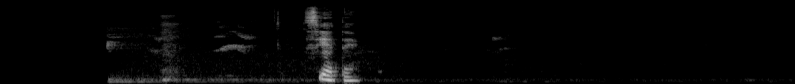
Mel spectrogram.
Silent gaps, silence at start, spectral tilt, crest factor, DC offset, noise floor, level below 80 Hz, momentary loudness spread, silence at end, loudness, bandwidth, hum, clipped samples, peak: none; 1.05 s; -3.5 dB/octave; 28 dB; under 0.1%; -72 dBFS; -74 dBFS; 28 LU; 4.35 s; -24 LUFS; 16 kHz; none; under 0.1%; -6 dBFS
